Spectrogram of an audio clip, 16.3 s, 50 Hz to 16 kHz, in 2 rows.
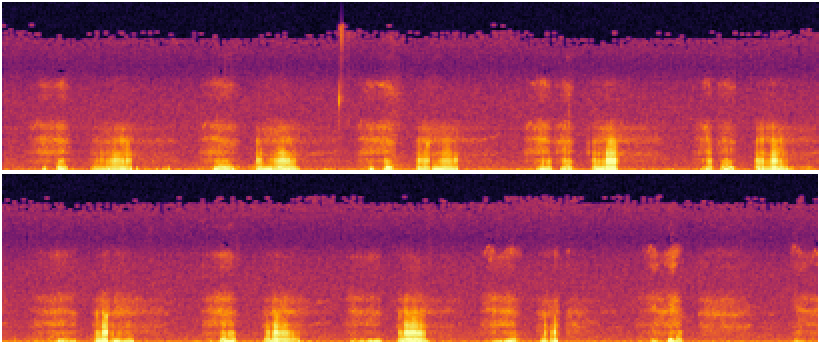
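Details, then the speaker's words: Young one (baby) asleep: soft, irregular snuffling snores with short noisy breaths, about 37 a minute, against a steady background hum; snoring during sleep. "That's Brack's baby snoring."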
